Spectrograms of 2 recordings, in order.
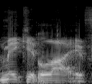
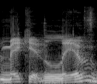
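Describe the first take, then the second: First: 'Live' has a long vowel, rhyming with five. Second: 'Live' has a short vowel, rhyming with give. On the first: Stream it as it happens. The speaker calls it right. "that was the intended pronunciation" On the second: Bring it to life. The speaker calls it wrong.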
